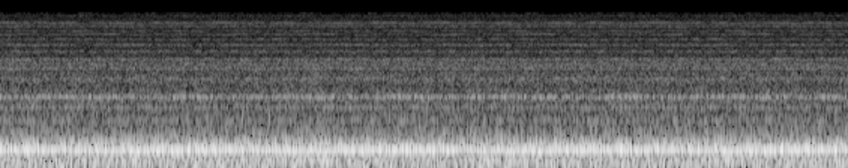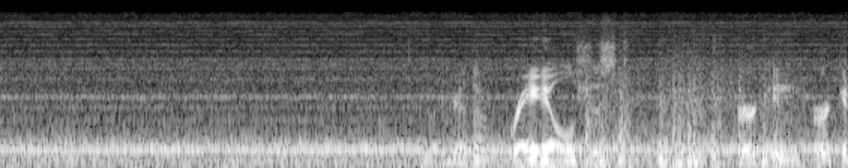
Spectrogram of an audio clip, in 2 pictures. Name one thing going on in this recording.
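A locomotive engine hums steadily.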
